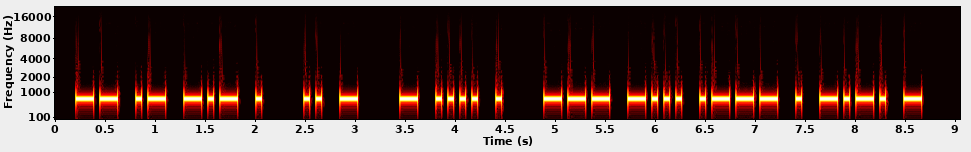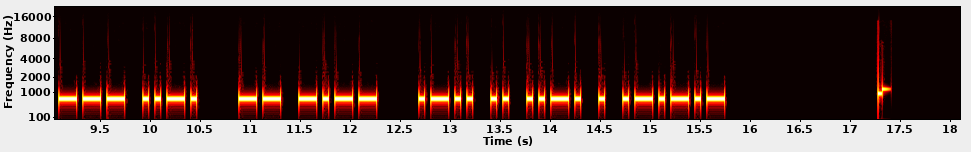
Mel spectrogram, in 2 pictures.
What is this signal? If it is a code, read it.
Morse code, heard as a keyed tone, about 21 wpm, 700 Hz. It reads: MAKE IT THE OBJECT OF MY LIFE.
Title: Sentences from Top 1000 Words - Review Part 3 - 20wpm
